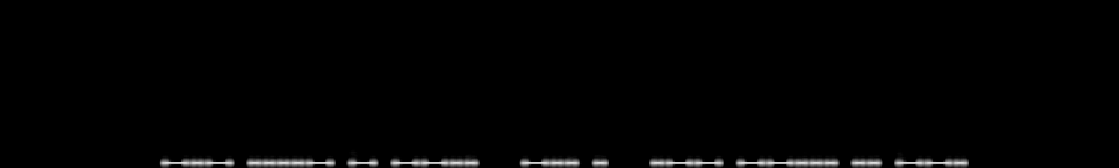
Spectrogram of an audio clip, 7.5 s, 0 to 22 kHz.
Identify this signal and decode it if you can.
Morse code, heard as a keyed tone, about 25 wpm, 700 Hz. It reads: K4TZ DE W7IG
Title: USA Callsign DE Callsign - 4 Characters - 25wpm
